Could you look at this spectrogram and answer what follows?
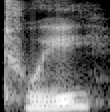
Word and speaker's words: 뛰: To pronounce twi, think of twi in tweet, but say it as one syllable with a harder t sound like twe tw.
